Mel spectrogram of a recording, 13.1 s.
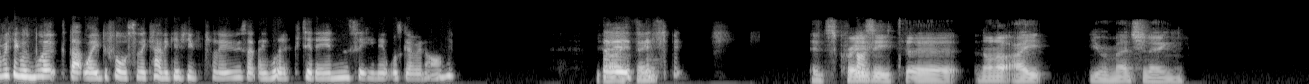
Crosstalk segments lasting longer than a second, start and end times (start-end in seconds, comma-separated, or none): none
